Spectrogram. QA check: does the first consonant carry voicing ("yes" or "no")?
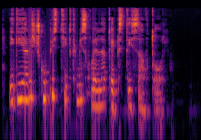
yes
